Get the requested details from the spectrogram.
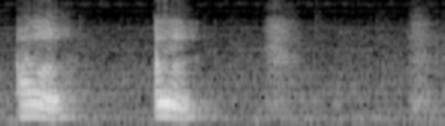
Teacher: lidah menghalangi bagian tengah mulut sehingga udara harus melewati sisi-sisinya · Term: konsonan lateral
